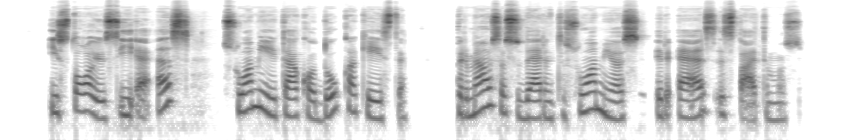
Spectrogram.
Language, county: Lithuanian, Kaunas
